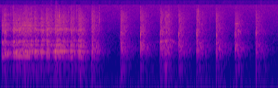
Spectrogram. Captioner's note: applause & Cheers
